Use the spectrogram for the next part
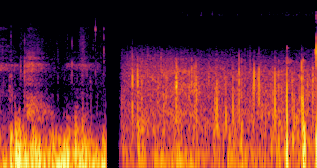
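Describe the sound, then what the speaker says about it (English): Hail patters on a steep mountain trail in the Drakensberg Amphitheatre during a storm, a dense spray of sharp ticks and clicks near the listener, cut by a brief silent break before the pelting resumes. "It is hailing on us."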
